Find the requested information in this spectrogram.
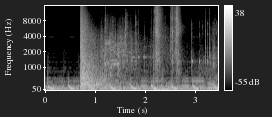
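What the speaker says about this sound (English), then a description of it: "I'm shooting him" Gunfire in a spooky video game set in a cabin factory: a loud, sharp blast followed by a burst of rapid, repeated shots over a steady rhythmic mechanical thumping, with no talking.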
